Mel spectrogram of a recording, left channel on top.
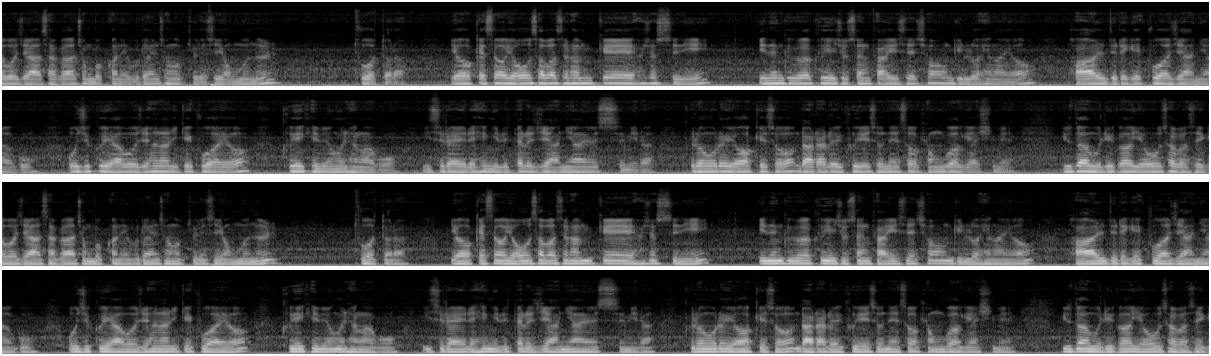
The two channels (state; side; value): normal; both; correlation 0.19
